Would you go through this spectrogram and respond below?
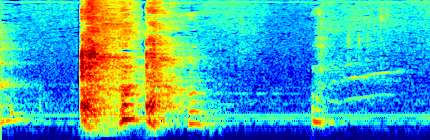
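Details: Adult gives a quick run of three loose coughs then a softer short sound over steady low room hum; plain cough.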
